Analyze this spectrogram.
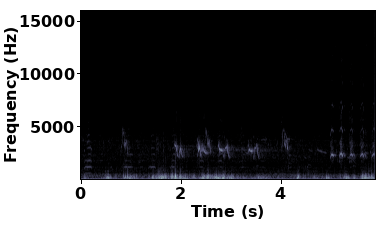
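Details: Fish delivery at the Charlo osprey nest on 27 April 2024: a whole whitefish for the banded female. Slurred whistles run together, then a rapid series of clipped chirps comes near the end, amid gusty low rumbling and bumps.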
